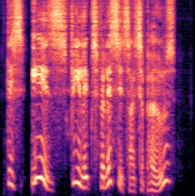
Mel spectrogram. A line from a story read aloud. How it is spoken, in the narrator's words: said Hermione anxiously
